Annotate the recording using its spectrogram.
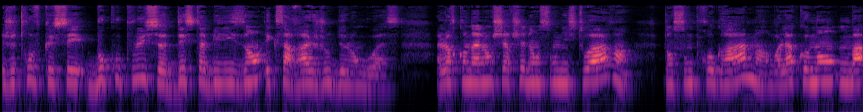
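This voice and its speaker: At a fairly high pitch, a woman speaks somewhat breathily at a fairly slow pace with fairly even intonation. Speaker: therapist. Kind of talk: monologue video explanation. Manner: hesitant, many fillers.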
